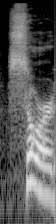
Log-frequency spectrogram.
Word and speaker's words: sword: Of course, sword is spelled S-W-O-R-D. So they overemphasize the W even when they don't need to, just to make the rhyme.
